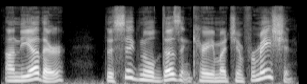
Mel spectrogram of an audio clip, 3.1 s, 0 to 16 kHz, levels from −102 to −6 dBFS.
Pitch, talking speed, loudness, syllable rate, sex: 185 Hz, 175 wpm, -18 LUFS, 6.0 syllables/s, female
